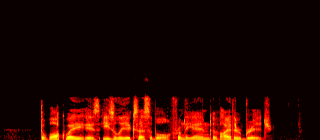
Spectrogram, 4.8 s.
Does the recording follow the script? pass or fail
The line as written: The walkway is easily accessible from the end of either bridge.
pass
